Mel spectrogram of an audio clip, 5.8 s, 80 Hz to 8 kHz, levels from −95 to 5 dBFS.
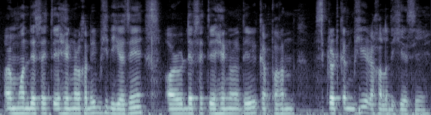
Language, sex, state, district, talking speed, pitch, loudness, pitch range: Nagamese, male, Nagaland, Kohima, 230 wpm, 125 Hz, -18 LUFS, 120-130 Hz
